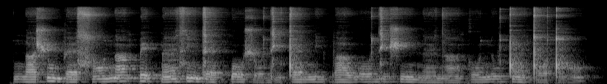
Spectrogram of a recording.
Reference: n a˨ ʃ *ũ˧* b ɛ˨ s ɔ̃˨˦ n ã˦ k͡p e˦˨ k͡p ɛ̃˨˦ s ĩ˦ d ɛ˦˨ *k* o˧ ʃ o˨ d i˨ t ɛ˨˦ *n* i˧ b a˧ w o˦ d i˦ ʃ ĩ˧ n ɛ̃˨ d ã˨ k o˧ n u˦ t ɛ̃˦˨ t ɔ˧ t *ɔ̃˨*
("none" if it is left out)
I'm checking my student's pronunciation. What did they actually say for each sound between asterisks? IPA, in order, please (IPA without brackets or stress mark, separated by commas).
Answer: ũ˧, k͡p, n, ɔ̃˨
